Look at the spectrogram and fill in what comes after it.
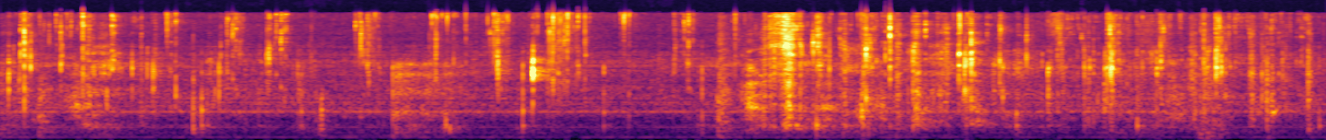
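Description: A person chewing mashed potatoes and liver in sour cream sauce close to the microphone: a dense run of small mouth clicks, with one sharper click about four seconds in and a busier patch about six seconds in.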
